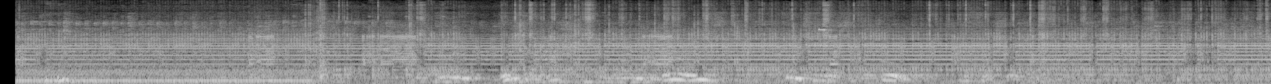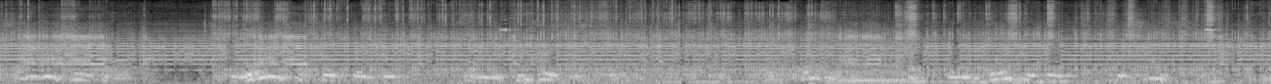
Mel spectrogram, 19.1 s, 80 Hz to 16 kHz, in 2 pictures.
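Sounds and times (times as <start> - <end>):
servo buzzing whine: 0.1 - 19.0.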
